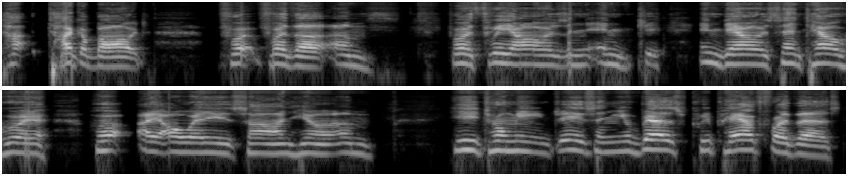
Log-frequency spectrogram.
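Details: Adult male host with a speech impediment, coached for years, talking live during a three-hour talk-a-thon. Finding: speech impediment (stuttering-like disfluency).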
